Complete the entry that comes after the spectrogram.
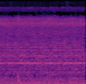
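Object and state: Nothing is struck.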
